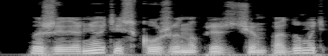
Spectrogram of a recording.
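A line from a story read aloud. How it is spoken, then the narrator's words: Breathy exhale. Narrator (Russian): выдохнула девушка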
